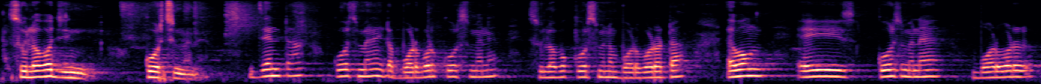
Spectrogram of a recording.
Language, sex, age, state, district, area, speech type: Odia, male, 18-30, Odisha, Subarnapur, urban, spontaneous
